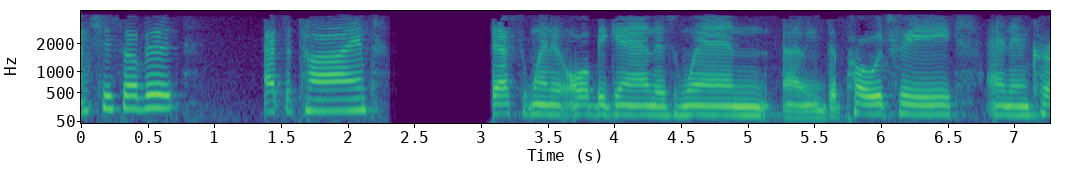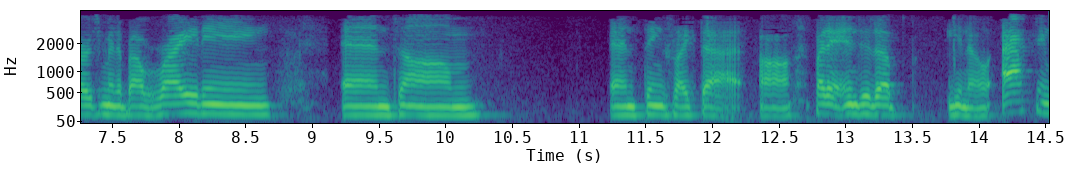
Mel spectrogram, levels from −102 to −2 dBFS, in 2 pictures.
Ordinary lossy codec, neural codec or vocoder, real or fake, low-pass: MP3, 24 kbps; none; real; 3.6 kHz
